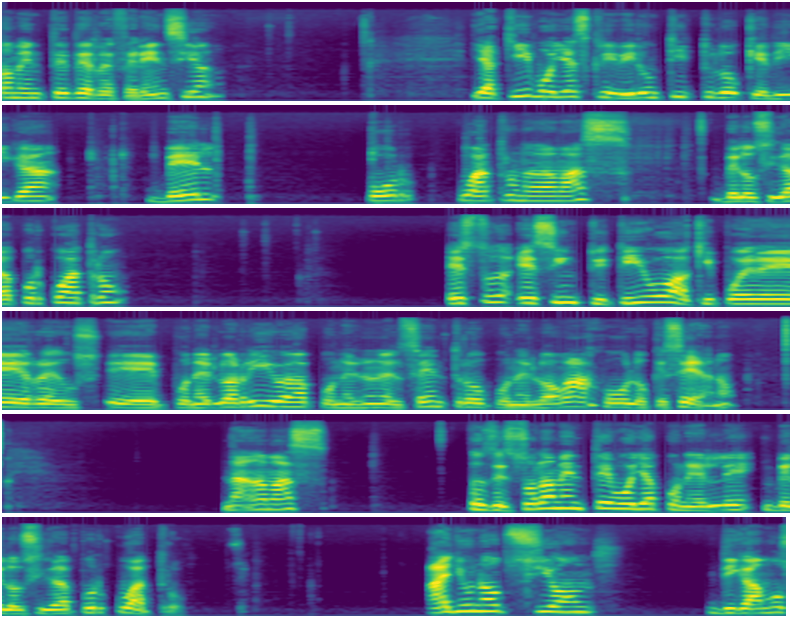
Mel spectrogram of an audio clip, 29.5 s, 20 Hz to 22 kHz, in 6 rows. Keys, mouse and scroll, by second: 0.0 click, 1.4 click, 3.3 click, 5.0-7.5 typing, 11.1 click, 11.5-13.5 drag, 14.7 click, 16.2 click, 17.3 click, 18.8-20.9 drag, 24.2 click, 24.7 click, 25.0 click, 25.4 click, 26.2 Right, 26.9 space.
